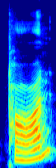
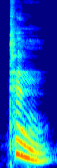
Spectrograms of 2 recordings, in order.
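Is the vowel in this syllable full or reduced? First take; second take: full; reduced. First: The syllable has a full, clear vowel. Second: The syllable has a short, reduced vowel. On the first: The speaker calls it wrong. "not ton" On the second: The speaker calls it right. "but tin"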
